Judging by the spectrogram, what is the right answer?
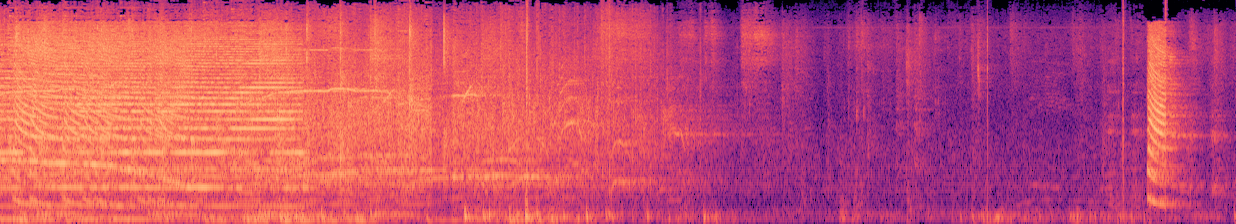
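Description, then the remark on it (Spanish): A bright, horn-like musical sting gives way to an audience's scattered applause that gradually thins out, with a few voices mixed in and a short tonal blast near the end. “Fuerte aplauso”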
